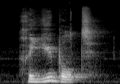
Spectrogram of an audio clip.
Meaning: past participle of jubelen
- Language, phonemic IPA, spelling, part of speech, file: Dutch, /ɣəˈjybəlt/, gejubeld, verb, Nl-gejubeld.ogg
